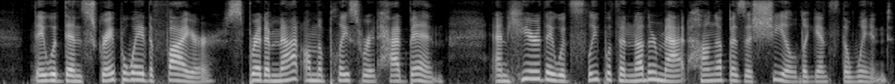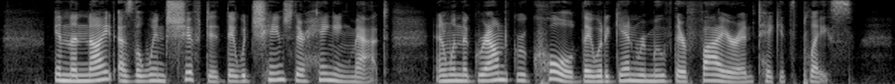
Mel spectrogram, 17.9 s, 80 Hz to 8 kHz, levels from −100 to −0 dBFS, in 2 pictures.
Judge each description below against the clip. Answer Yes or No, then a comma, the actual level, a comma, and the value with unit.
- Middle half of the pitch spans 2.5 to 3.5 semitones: Yes, average, 2.9 semitones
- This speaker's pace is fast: Yes, fast, 210 wpm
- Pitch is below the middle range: No, high, 200 Hz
